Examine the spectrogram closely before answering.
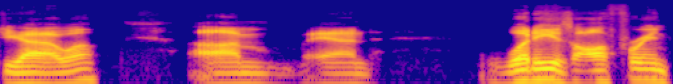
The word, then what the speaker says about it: Yahweh: is, why we know that his name is pronounced Yahwa, um, and what he's offering through his bar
